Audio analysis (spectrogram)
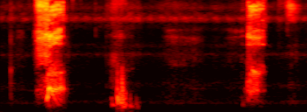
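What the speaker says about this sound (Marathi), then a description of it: "उचकी लागली" Several short hiccup-like bursts spaced irregularly over about three seconds during a late-night birthday gathering, each a sharp close gulp, with one softer trailing sound at the end.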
